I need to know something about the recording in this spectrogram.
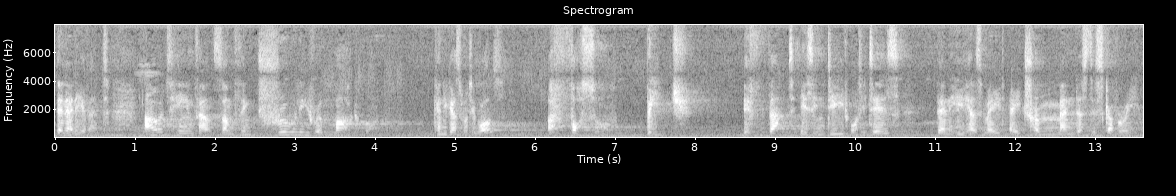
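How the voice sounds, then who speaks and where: A man's voice: medium pitch, a little slow, noisy background, close to an everyday voice. An actor playing a courteous male scientist who speaks in a formal, lecturing manner. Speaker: scientist character.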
